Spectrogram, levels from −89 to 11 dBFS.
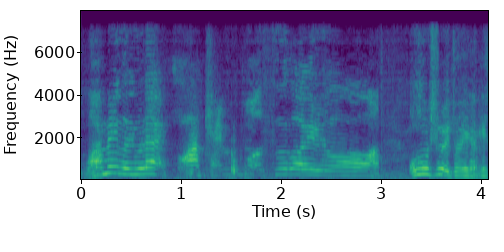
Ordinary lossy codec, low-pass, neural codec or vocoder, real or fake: none; 7.2 kHz; codec, 44.1 kHz, 2.6 kbps, SNAC; fake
